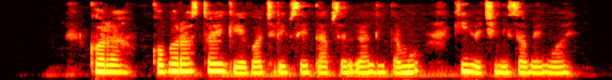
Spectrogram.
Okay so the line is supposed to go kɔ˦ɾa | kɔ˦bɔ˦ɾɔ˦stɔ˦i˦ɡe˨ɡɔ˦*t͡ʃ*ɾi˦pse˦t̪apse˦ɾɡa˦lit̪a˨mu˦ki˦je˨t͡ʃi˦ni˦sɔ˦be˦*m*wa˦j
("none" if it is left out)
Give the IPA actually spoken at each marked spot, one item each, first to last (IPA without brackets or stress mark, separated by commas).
t͡ʃ, ŋ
